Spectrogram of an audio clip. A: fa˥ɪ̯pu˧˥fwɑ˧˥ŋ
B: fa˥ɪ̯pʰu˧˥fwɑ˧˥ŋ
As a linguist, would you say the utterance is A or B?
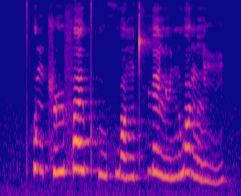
B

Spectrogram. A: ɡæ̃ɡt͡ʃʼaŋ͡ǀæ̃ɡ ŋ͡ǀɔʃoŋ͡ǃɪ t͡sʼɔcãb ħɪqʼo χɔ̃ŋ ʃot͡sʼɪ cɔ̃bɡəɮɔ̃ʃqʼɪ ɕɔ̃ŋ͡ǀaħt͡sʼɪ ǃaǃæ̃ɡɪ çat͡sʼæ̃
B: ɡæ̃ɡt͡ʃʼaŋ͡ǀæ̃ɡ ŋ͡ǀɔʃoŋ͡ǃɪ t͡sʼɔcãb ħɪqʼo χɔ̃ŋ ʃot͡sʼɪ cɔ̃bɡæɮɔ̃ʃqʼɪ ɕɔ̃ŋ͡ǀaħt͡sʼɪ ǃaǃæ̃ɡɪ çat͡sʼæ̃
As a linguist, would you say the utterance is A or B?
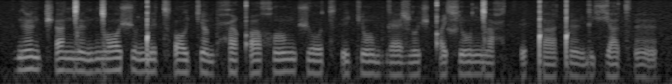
B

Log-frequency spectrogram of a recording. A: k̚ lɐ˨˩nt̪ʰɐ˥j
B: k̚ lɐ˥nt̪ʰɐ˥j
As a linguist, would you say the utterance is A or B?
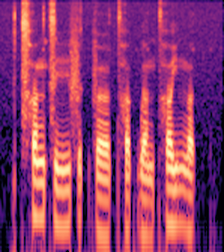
A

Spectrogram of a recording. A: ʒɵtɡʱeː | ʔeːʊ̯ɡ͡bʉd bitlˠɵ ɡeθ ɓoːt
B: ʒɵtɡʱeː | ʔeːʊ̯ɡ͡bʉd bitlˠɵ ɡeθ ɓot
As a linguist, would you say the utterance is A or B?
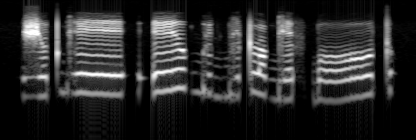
A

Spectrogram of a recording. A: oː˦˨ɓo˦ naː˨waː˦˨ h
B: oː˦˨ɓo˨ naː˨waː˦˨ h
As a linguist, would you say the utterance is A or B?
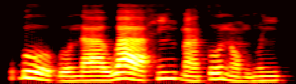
B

